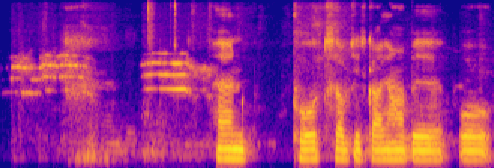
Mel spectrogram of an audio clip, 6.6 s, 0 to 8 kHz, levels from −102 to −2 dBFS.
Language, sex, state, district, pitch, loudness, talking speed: Hindi, male, Bihar, Begusarai, 115 Hz, -15 LUFS, 65 wpm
